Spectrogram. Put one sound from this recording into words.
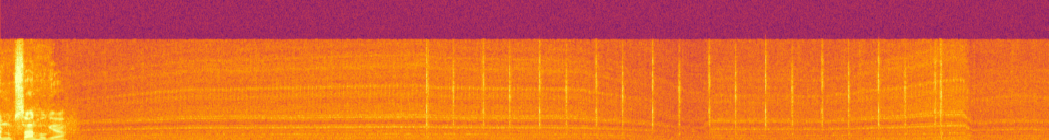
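A car engine hums steadily as a car drives.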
